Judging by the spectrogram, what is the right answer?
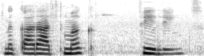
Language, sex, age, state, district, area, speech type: Sindhi, female, 18-30, Rajasthan, Ajmer, urban, spontaneous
